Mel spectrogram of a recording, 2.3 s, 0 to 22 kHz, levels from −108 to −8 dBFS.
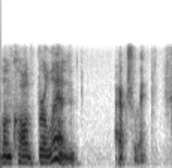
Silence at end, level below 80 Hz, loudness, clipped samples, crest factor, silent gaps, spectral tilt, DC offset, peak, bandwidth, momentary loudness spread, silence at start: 0.4 s; -74 dBFS; -25 LUFS; under 0.1%; 18 dB; none; -4.5 dB/octave; under 0.1%; -6 dBFS; 7.2 kHz; 15 LU; 0 s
